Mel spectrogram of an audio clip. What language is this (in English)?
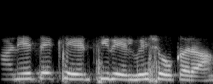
Marathi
